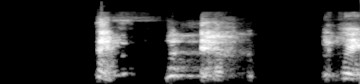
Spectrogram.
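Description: A person gives a few short, close coughs in separate bursts, with quiet pauses between them.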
